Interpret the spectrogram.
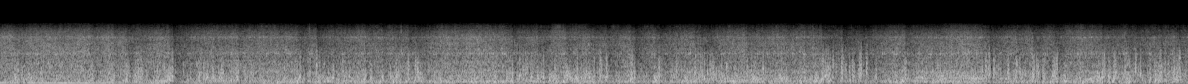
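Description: Passenger train running along the track, heard from an open carriage window: a steady, loud rumble of the wheels on the rails mixed with wind buffeting the microphone. A low hum underneath drops away about two seconds in.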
